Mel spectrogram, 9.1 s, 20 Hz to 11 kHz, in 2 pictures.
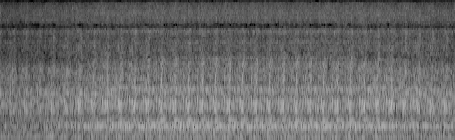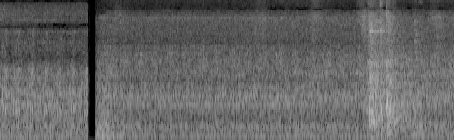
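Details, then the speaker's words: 2010 Chrysler Town and Country 4.0L V6 after replacing lifters and rocker assemblies for loud valve-train ticking: even, very quiet idle with steady rhythm and no lifter clatter; healthy. "running. >> Yes. Very quiet. >> Sounds like uh crickets."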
